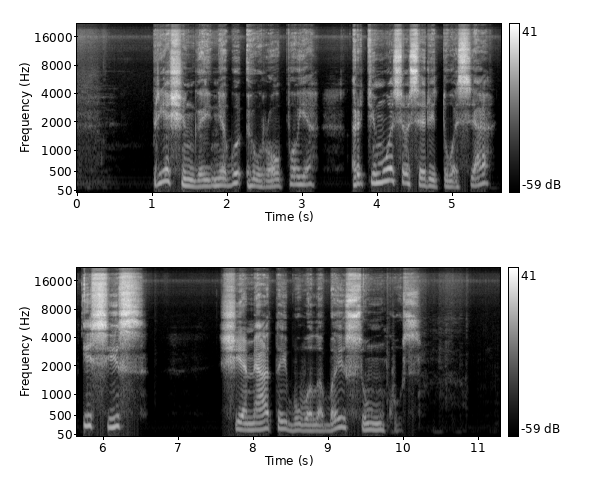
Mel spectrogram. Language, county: Lithuanian, Utena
